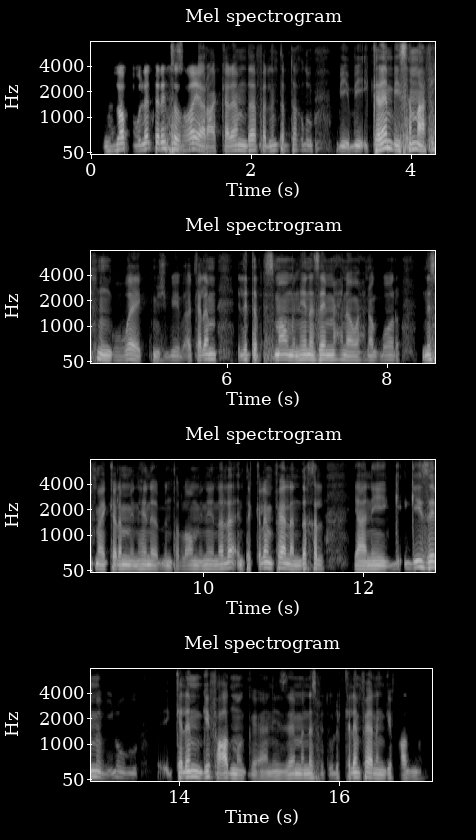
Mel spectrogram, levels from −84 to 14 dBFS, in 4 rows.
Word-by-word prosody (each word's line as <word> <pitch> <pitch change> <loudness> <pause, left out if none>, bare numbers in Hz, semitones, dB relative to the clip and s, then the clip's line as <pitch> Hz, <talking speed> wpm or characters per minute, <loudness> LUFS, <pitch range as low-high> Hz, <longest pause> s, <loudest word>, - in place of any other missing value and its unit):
بالضبط، 130 +8 +2
واللي 135 +6 +2
أنت 165 - -1
لسه 165 -3 +4
صغيّر 135 -3 +3
عالكلام 120 +5 0
ده 130 +2 +3
فاللي 120 -2 -5
أنت 130 - -5
بتاخده 135 0 -9 0.3
ب 230 - -7 0.2
ب 255 +1 -2
كلام 165 +7 +8
بيسمّع 135 +5 +6
فيك 155 -1 -5
من 115 -5 +3
جوّاك، 105 +1 -3
مش 95 0 -8
بيبقى 105 +1 -10
كلام 125 +4 0 0.3
اللي 120 - -2
أنت 120 - -1
بتسمَعه 125 0 0
من 115 -2 +2
هنا 120 0 +4
زي 120 +2 +2
ما 120 0 +2
إحنا 115 -2 -4
وإحنا 105 +1 -5
كبار 110 +1 -10 0.3
بنسمَع 120 -1 0
الكلام 110 +1 -1
من 105 -2 0
هنا 110 -2 -1
بنطلّعه 95 +1 -8
من 100 +1 -3
هنا، 110 +1 -3
لأ 140 +5 +1
أنت - - -6
الكلام 140 -2 0
فعلًا 120 -7 +2
دخَل 120 -2 -2 0.4
يعني 100 0 +2
ج 100 +4 -10
جِه 130 +5 +2
زي 150 0 +4
ما 145 -1 +1
بيقولوا 115 0 -13 0.5
كلام 140 +1 +3
جِه 135 +3 0
في 140 - -2
عضمك 105 -6 +1
يعني 90 -1 -7
زي 95 +5 -4
ما 110 -1 +1
الناس 110 +1 -1
بتقول، 110 0 -14
الكلام 120 +2 -1
فعلًا 115 -5 0
جِه 110 - -5
في - - -30
عضمك. 90 -2 -6
115 Hz, 215 wpm, -24 LUFS, 105-130 Hz, 0.5 s, كلام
